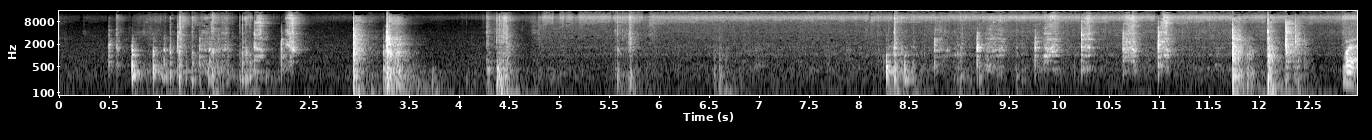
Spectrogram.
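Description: Hot dog browning in a pan, with a low background sizzle broken by repeated sharp clinks and scrapes of utensils and cookware, close by, irregular bursts over the whole stretch, no voices.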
